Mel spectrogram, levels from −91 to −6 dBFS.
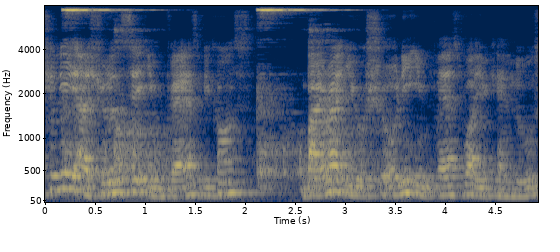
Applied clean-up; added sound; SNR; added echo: none; Squeak; -4 dB; reverberation time 0.6 s.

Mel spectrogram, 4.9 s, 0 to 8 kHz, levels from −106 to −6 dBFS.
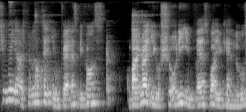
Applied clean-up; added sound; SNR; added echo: neural mask model DeepFilterNet 3.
